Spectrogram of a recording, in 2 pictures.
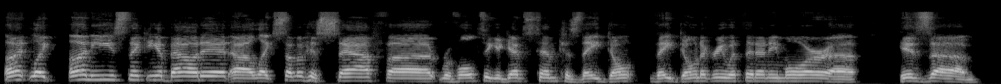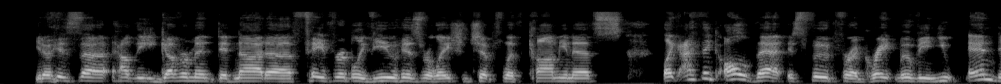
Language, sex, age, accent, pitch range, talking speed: English, male, 30-49, American, 140-185 Hz, 170 wpm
